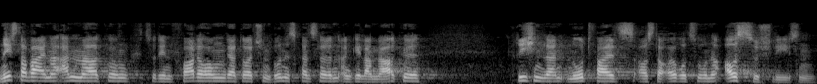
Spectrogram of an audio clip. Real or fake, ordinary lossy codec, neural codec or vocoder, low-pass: real; none; none; 7.2 kHz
